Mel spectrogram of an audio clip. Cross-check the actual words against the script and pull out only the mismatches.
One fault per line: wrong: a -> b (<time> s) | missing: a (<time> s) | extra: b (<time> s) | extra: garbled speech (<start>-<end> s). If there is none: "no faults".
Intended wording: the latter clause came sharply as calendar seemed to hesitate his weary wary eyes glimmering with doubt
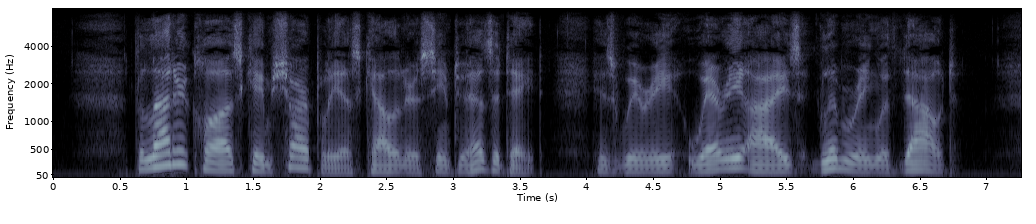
no faults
